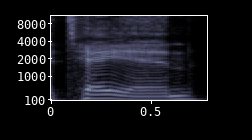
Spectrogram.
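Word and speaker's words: 店員: I know it's like spelled like Tenin, but there's this like weird thing in Japanese where if you have like an n coming before an in, then that like gets thrown to the back, and it's almost like you have a long e sound. So instead of in, we say tein. Tein.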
